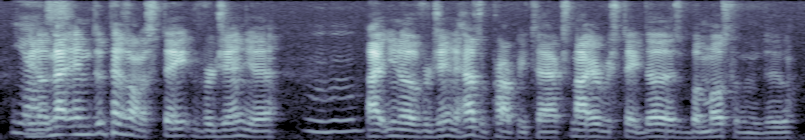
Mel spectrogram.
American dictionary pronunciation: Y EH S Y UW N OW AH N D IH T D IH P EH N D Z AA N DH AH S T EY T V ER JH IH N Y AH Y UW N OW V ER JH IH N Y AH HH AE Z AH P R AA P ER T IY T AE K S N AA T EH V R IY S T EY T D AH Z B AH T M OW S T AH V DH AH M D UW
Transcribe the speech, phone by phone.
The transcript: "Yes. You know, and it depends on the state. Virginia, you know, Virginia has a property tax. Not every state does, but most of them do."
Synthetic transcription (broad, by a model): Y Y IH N OW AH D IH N D IH P EH N D Z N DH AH S T EY T V ER JH IH N Y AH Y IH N OW V ER JH IH N Y AH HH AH Z AH P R AA P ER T IY T AE K S N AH T EH V R IY S T EY T D AH Z B AH T M OW S T AH V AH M D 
